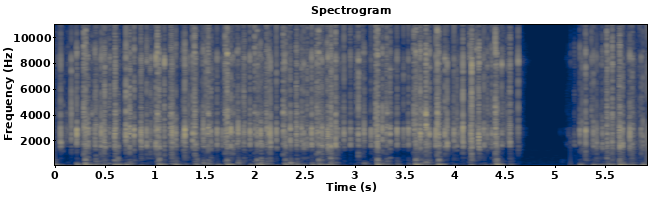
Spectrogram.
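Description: Fingertip typing with both hands on a compact backlit mechanical keyboard with white plastic keycaps produces a rapid stream of short, bright, clacky keystrokes with a light low thump beneath them. The typing pauses into near silence for about half a second near the end, then resumes at the same pace.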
